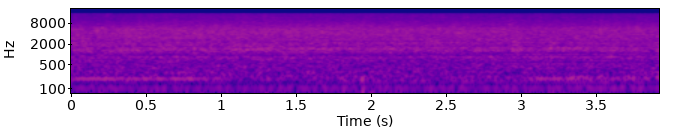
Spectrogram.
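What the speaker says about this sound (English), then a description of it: "we're gonna take the turkey bacon, put it in there, let that cook up" Turkey bacon sizzles in a hot pot for lentil soup, giving a steady, even hiss of frying with no pauses or voices over it.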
